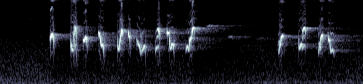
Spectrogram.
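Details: Short training song of a cream-vented bulbul, used to teach young birds: a rapid run of about nine sweet, slurred chirps, a brief pause, then a shorter phrase of three or four similar notes, in quiet surroundings.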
